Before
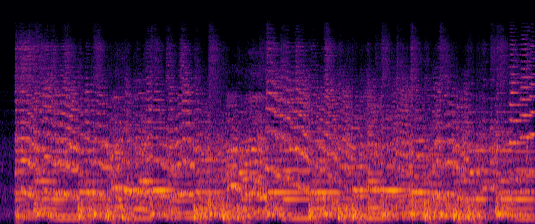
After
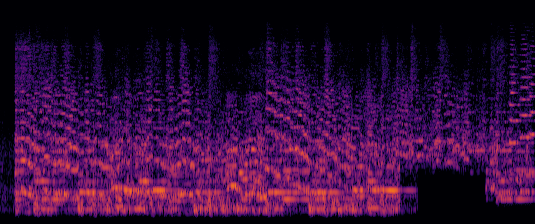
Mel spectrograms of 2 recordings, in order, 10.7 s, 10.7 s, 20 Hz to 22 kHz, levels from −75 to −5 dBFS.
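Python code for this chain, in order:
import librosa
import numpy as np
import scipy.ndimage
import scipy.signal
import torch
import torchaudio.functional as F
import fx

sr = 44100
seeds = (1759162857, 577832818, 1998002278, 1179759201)

y = fx.dereverb_blind(x, sr, rt60_s=0.75)
y = fx.steep_highpass(y, sr, hz=fx.steps((0.0, 260.0), (7.99, 1200.0), (9.71, 490.0)), slope=72)
y = y + 10.0 ** (-17.0 / 20.0) * np.pad(y, (int(362 * sr / 1000.0), 0))[:len(y)]
y = y * 10.0 ** (-5.5 / 20.0)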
